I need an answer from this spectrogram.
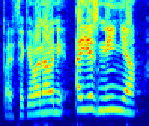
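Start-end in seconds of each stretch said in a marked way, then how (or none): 1.0-1.9 excited squeal of news, higher and louder. Real, not acted. Player learns the baby is a girl, excited. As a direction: burst out with the happy news.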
